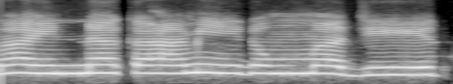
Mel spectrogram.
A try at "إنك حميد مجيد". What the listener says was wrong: اچھا، جو قلقلے تھے نا دال کے وہ تھوڑے واضح نہیں تھے، ٹھیک ہے، ان کو واضح کریں. جیسے محمد پہ روکیں تو محمد، محمد، ٹھیک ہے، اور اینڈ پہ انک حمید مجید.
